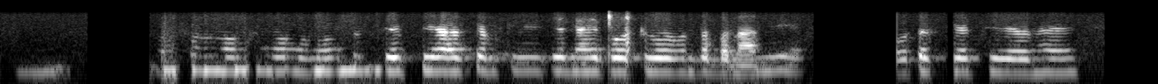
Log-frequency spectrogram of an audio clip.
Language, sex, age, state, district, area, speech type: Hindi, female, 45-60, Uttar Pradesh, Lucknow, rural, conversation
